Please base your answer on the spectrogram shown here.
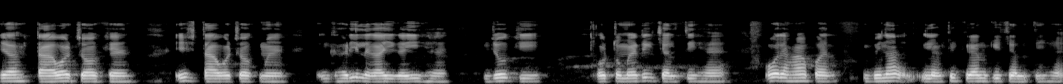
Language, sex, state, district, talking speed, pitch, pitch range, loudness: Hindi, male, Bihar, Jahanabad, 145 wpm, 140 Hz, 135-150 Hz, -15 LUFS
